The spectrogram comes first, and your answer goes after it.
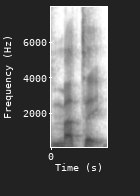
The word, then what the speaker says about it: MATE: is written mate but it's pronounced mate because it derives its name from a tea-like beverage it was created in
